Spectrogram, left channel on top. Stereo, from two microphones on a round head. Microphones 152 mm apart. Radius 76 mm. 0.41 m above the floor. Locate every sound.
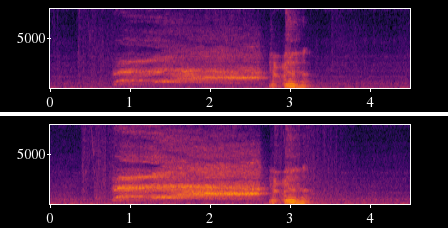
0.8 s a scream: 55° right (ahead or behind), 2.5 m; by 2.6 s 30° right (ahead or behind), 3 m
2.7 s a cough: 30° left (ahead or behind), 0.9 m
